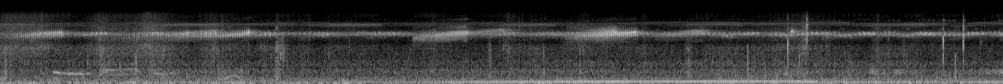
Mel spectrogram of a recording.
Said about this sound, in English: So that in the background is the, the cane toad call, hey? I ah, think, yep. I'm fairly certain it is.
